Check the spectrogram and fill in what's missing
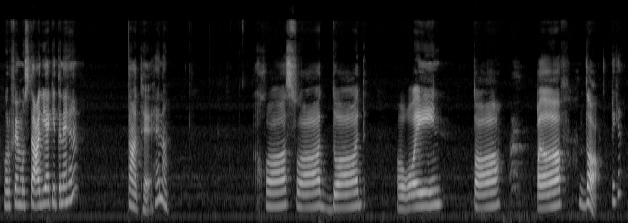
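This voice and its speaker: A woman teaching Quran recitation rules to students, patiently repeating points, spelling out letters slowly and checking often that they follow. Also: mid-range voice. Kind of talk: live tajweed lesson to students.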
